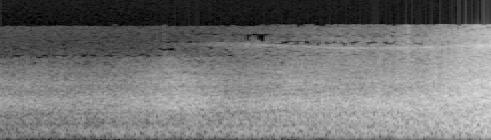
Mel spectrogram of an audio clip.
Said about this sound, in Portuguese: Agora esses aviões que são rápidos devagarinho.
